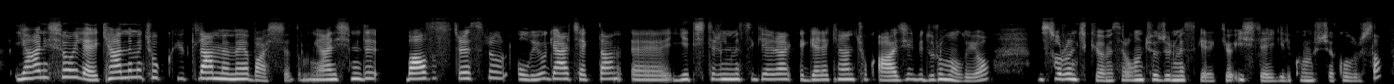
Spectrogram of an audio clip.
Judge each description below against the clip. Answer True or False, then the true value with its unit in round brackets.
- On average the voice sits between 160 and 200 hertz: False (230 Hz)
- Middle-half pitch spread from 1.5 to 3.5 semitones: False (4.0 semitones)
